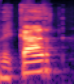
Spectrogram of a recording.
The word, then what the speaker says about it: Descartes: monaguillo que es René Descartes, que sí se pronuncia de kart, pero si hay personas que no pueden decir popocatepul o otro tipo de nombres propios en México, bueno, nosotros podemos decirle Descartes.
